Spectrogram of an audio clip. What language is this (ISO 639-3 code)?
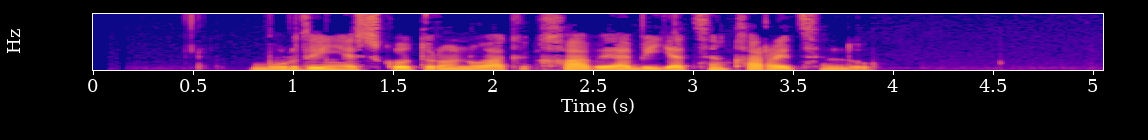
eus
